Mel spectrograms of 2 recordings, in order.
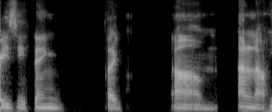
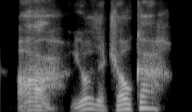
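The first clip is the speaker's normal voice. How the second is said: rusty, mob-boss style voice; 4 semitones higher than usual. Describing the actor who plays John Travolta's grandpa, in his rusty mob-boss voice. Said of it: "he's got that voice just like that".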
